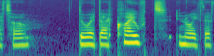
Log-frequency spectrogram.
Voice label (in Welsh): "clewt", Welsh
